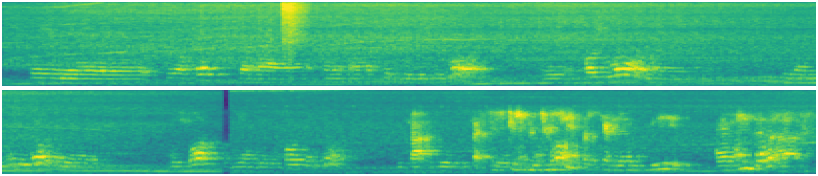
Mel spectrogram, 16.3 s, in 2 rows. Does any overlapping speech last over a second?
Yes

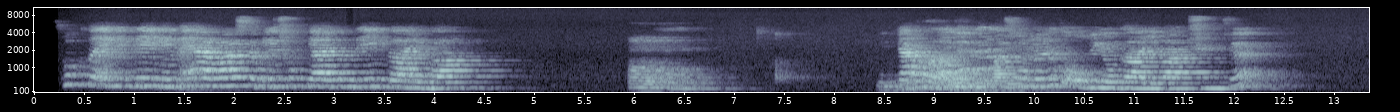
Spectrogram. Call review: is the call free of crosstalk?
No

